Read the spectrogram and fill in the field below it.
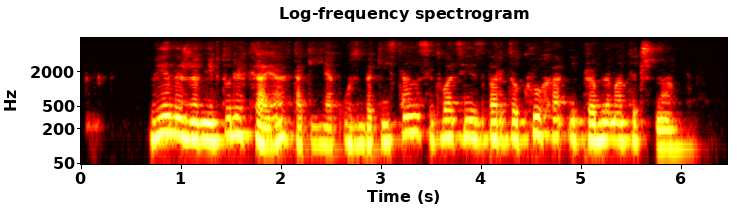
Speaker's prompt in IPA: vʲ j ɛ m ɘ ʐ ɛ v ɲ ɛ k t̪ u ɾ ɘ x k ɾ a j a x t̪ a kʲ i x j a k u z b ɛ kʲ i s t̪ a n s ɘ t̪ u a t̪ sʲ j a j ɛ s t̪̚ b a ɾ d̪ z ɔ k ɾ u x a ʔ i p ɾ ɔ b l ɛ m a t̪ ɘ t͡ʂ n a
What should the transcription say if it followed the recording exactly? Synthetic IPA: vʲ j ɛ m ɘ ʐ ɛ v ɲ ɛ k t̪ u ɾ ɘ x k ɾ a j a x t̪ a kʲ i x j a k u z b ɛ kʲ i s t̪ a n s ɘ t̪ u a t̪ sʲ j a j ɛ s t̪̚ b a ɾ d̪ z ɔ k ɾ u x a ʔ i p ɾ ɔ b l ɛ m a t̪ ɘ t͡ʂ n a

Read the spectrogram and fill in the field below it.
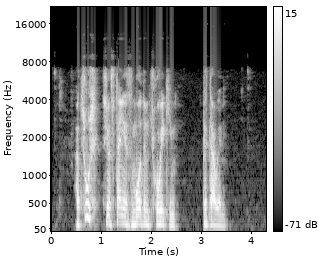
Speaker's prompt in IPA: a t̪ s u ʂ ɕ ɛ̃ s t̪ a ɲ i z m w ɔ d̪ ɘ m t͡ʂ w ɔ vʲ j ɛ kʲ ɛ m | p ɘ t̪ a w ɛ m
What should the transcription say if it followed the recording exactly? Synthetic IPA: a t̪ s u ʂ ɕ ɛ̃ s t̪ a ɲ ɛ z m w ɔ d̪ ɘ m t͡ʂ w ɔ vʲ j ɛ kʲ ɛ m | p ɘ t̪ a w ɛ m

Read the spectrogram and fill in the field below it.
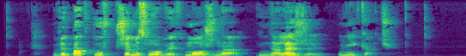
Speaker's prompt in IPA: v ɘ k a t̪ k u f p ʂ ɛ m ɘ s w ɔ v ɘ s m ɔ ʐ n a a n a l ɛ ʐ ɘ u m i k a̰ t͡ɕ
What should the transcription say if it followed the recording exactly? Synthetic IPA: v ɘ p a t̪ k u f p ʂ ɛ m ɘ s w ɔ v ɘ x m ɔ ʐ n a i n a l ɛ ʐ ɘ u ɲ i k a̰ t͡ɕ

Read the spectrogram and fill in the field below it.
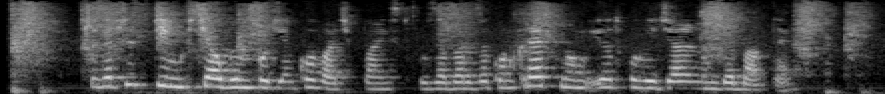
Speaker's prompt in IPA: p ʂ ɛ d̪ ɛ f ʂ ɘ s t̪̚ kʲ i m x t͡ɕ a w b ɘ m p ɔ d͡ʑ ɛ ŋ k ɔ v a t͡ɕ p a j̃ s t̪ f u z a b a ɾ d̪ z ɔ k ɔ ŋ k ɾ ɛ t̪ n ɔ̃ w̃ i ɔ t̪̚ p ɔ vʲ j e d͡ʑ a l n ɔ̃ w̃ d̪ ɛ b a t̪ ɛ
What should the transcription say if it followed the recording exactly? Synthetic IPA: p ʂ ɛ d̪ ɛ f ʂ ɘ s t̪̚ kʲ i m x t͡ɕ a w b ɘ m p ɔ d͡ʑ ɛ ŋ k ɔ v a t͡ɕ p a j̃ s t̪ f u z a b a ɾ d̪ z ɔ k ɔ ŋ k ɾ ɛ t̪ n ɔ̃ w̃ i ɔ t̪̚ p ɔ vʲ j e d͡ʑ a l n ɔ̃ w̃ d̪ ɛ b a t̪ ɛ

